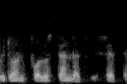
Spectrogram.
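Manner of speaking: ordinary talk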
